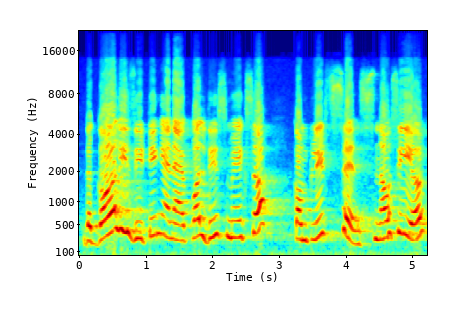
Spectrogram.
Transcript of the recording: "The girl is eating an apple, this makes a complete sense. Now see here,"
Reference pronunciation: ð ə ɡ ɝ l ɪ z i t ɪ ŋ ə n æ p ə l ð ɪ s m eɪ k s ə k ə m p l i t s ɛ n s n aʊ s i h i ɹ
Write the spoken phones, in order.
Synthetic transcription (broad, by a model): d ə ɡ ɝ l ɪ z i t ɪ ŋ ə n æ p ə l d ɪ s m eɪ k s ə k ə m p l i t s ɛ n s n aʊ s i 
